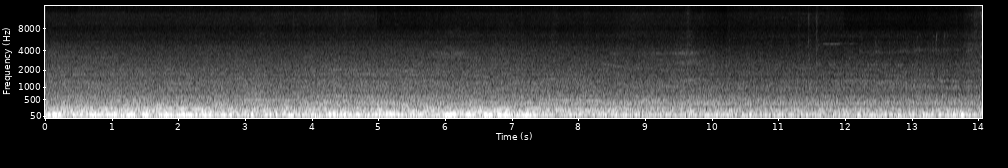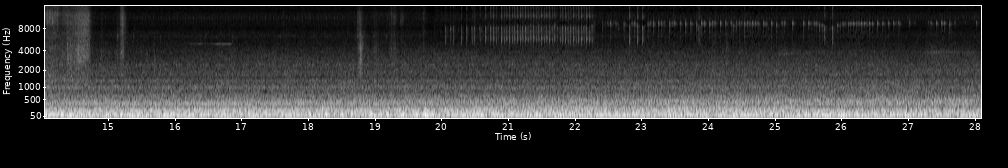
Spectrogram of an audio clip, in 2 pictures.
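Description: Scania Omnilink city bus engine running as the bus drives, a steady low rumble that drops in loudness about a quarter of the way through. A single short click is heard about halfway.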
